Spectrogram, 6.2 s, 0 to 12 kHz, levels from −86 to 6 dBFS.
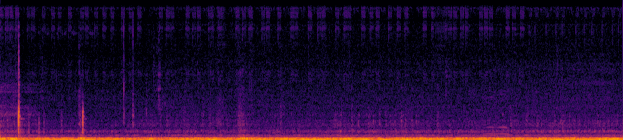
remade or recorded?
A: recorded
